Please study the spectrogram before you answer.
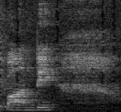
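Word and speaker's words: Sabaody: I think people pronounce that differently, but I pronounce it Shabandi.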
